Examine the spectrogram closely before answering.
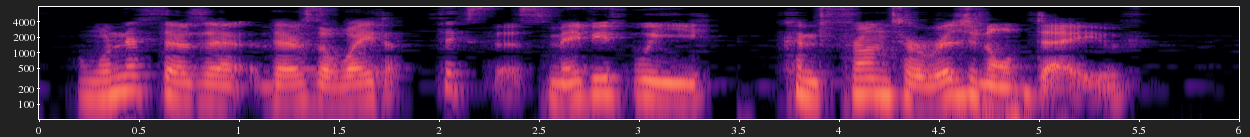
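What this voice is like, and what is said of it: Poorly done put-on accent. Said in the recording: “my accent is fucking terrible today.”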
